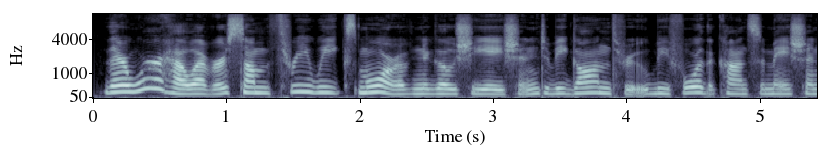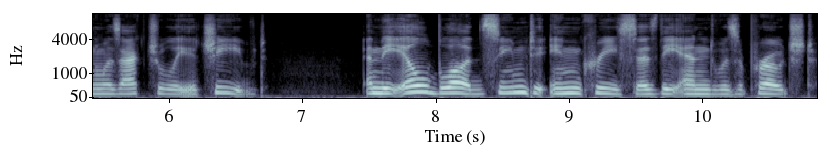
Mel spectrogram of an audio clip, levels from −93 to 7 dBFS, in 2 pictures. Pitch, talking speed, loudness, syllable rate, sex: 205 Hz, 170 wpm, -18 LUFS, 5.2 syllables/s, female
